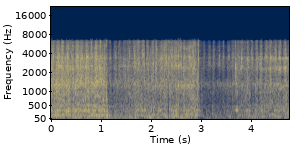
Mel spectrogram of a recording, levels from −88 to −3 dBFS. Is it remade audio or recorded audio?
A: remade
